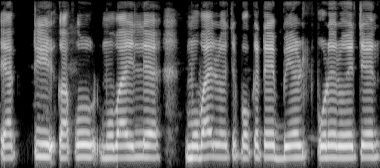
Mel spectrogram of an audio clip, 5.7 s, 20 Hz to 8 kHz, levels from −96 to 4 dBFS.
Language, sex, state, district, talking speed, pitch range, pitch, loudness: Bengali, male, West Bengal, Malda, 115 wpm, 210-220 Hz, 215 Hz, -13 LUFS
